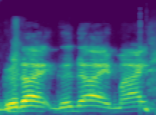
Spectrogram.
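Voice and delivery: put-on Australian accent. Asked by the group to speak in one, speaker tries an Australian accent. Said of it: "Say say good day, mate, in Australian accent".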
